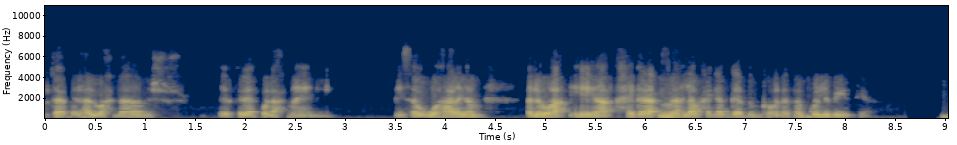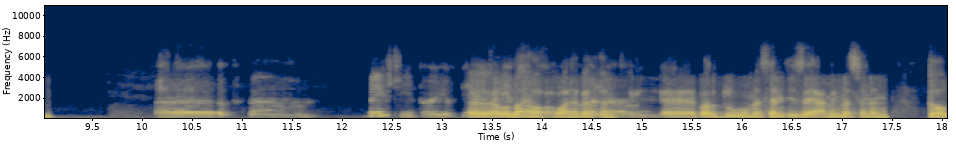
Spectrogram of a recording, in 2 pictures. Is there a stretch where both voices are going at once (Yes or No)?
Yes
